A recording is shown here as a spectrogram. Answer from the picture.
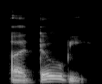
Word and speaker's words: Adobe: computer program pronunciation Adobe the first syllable is uh like up and cut a do the second syllable is O long o like Go and show a do and the last sybol is B long e like green beans aob the stress is on the second syllable adob Adobe I run Adobe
